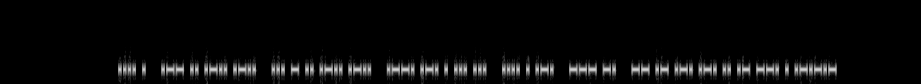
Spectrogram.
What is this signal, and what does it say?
Morse code, heard as a keyed tone, about 51 wpm, 700 Hz. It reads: HE WILL STILL PRESS HER ON MARRIAGE.
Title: Sentences from Top 1000 Words - Review Part 1 - 50wpm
